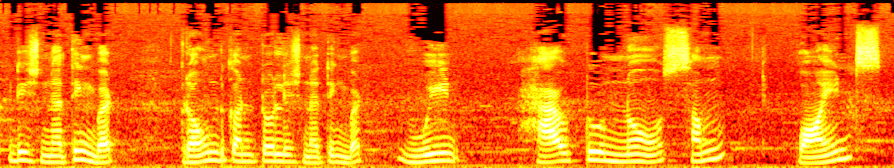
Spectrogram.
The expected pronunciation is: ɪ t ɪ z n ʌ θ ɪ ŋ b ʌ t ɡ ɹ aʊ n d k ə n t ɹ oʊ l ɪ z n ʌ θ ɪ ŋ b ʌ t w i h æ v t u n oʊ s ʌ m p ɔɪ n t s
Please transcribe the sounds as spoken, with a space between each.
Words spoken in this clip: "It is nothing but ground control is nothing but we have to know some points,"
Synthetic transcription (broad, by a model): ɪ t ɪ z n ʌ t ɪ ŋ b ʌ t ɡ ɹ aʊ n d k ə n t ɹ oʊ l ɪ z n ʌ t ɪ ŋ b ʌ t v i h æ v t u n oʊ s ʌ m p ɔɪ n t s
